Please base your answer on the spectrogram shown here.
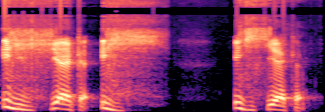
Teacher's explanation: هذه الآية فيها كذلك كثير من الأخطاء التي نسمعها من الناس، يقول إياك إياك، فيضغط على الياء والمشددة زيادة، فيخرج معها كذلك نفس طويل وعظيم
